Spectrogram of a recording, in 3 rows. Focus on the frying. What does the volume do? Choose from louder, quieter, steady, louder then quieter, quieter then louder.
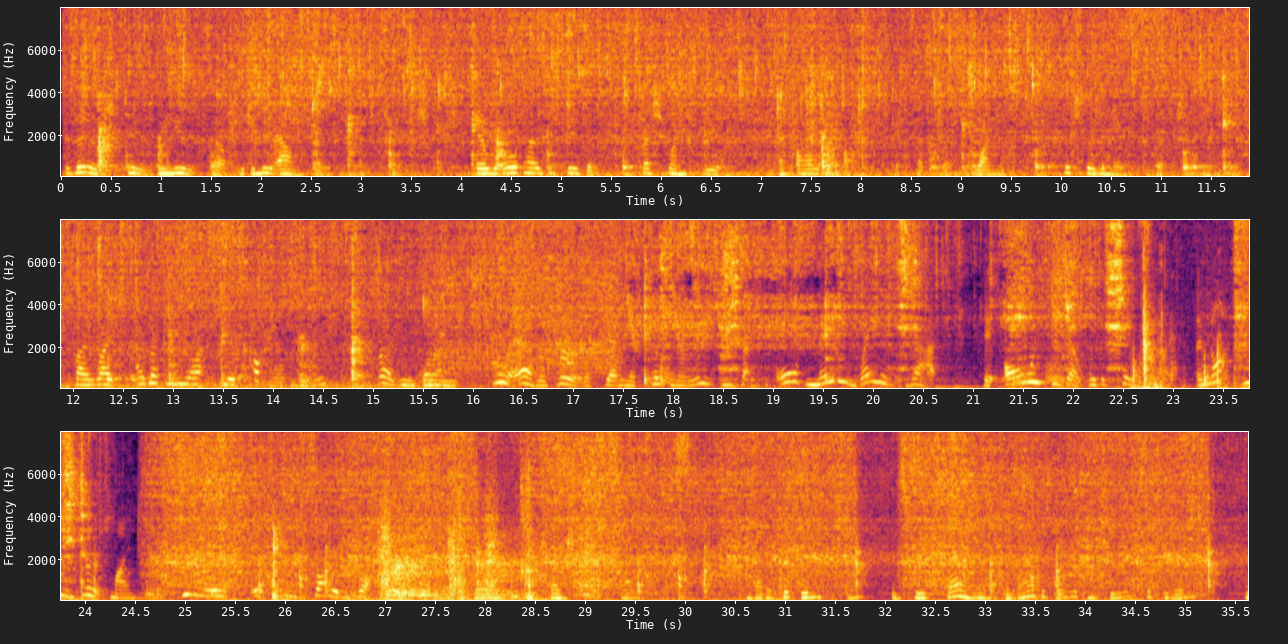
steady.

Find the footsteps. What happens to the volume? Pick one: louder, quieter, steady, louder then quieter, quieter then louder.
quieter then louder.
